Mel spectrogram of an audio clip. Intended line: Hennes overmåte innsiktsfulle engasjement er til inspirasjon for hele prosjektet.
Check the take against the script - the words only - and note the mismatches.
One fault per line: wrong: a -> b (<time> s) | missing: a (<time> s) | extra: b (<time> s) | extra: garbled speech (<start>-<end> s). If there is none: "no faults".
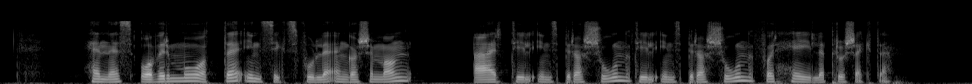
extra: til inspirasjon (6.4 s)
